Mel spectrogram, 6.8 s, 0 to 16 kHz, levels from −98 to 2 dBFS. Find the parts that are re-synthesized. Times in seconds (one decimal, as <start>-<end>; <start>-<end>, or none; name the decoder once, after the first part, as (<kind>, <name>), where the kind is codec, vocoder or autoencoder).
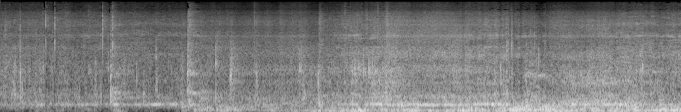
2.0-3.2 (autoencoder, DAC-VAE); 3.8-4.7; 5.5-6.1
